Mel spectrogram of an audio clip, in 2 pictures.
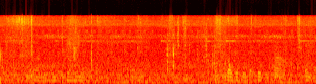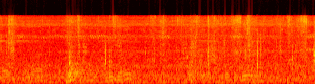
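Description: Quiet outdoor ambience: faint distant voices with insects chirping and a few soft clicks.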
